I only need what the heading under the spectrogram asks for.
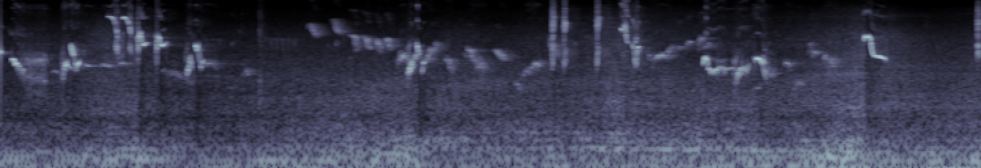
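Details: Energetic orange-headed thrush song meant to stimulate other birds to sing: a rambling run of short whistled notes, chirps and slurs, loosely spaced, over a low background rumble.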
